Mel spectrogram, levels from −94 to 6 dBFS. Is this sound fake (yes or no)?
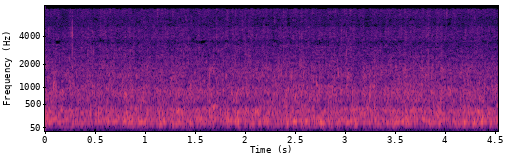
yes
